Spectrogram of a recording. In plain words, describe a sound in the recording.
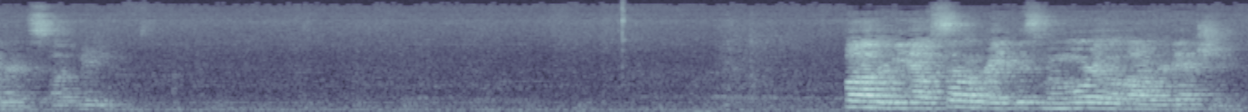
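A man chants in a slow, steady voice in a large echoing hall.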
